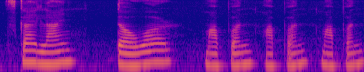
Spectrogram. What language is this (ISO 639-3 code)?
mni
